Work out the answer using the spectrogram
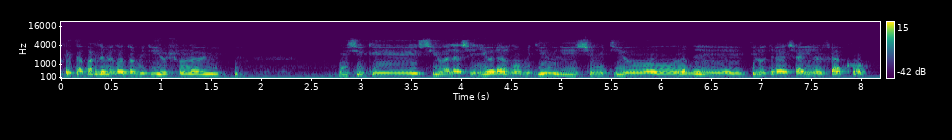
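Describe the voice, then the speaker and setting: A man with an Argentine accent, telling a story to a radio show, excited and rambling, with coughs and throat clearing. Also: medium pitch, moderate pace, lo-fi sound. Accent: Argentine Spanish. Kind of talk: casual storytelling.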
